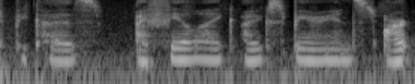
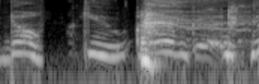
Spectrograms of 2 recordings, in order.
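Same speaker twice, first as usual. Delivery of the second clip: louder, higher mirror argument, laughing; mock defiance; 5 semitones higher, 9 dB louder than usual. Co-host imitating his mirror argument, mock defiance. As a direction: talk back to yourself, hammed-up and amused.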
